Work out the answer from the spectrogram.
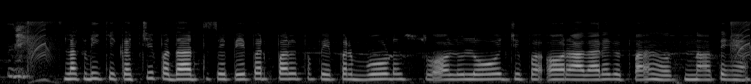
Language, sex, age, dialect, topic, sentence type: Hindi, female, 18-24, Kanauji Braj Bhasha, agriculture, statement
